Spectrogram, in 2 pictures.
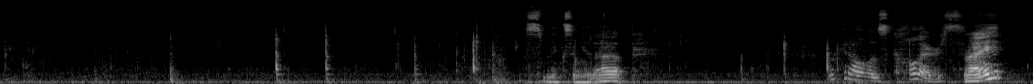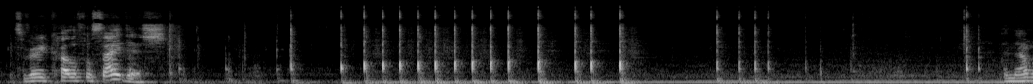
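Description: A spoon scrapes and clinks against a metal pot.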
